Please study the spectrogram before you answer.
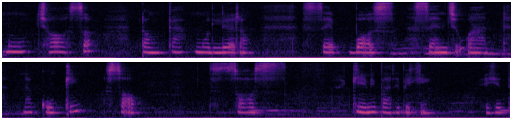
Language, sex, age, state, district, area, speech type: Odia, female, 18-30, Odisha, Ganjam, urban, read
